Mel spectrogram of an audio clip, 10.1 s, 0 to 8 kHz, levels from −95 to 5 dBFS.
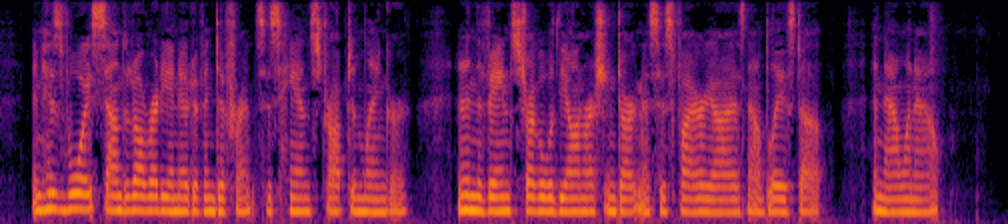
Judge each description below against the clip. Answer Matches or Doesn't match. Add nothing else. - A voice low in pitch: Doesn't match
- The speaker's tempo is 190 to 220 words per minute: Matches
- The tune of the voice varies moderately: Doesn't match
